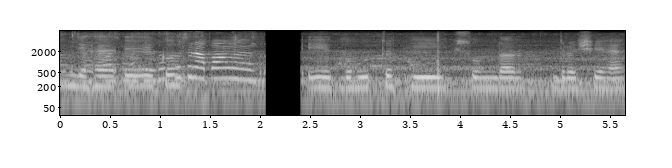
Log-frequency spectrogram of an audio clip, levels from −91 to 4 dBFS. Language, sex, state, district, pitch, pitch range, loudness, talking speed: Hindi, female, Haryana, Charkhi Dadri, 185 Hz, 175-205 Hz, -18 LUFS, 85 wpm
